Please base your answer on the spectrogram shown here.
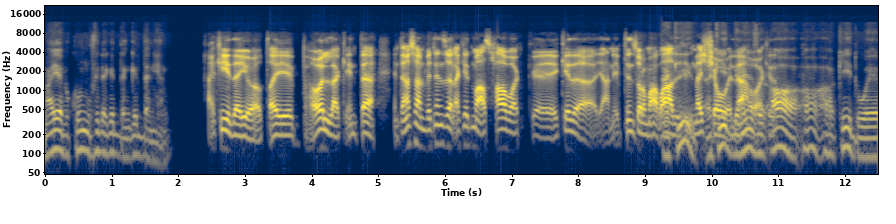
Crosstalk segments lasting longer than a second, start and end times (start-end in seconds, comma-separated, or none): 9.3-10.9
